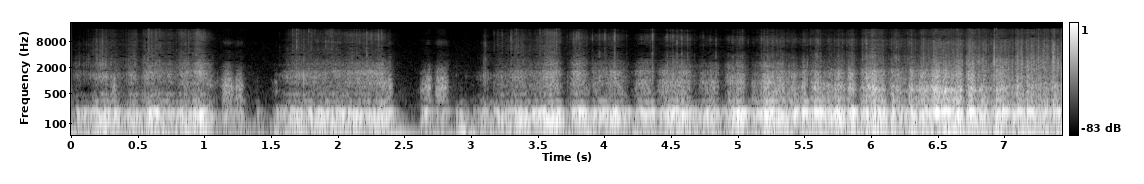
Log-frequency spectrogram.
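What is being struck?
Foam microphone windscreen.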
